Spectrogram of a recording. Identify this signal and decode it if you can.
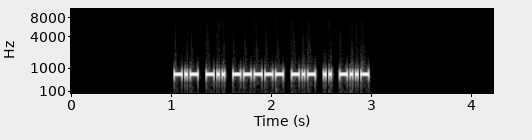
Morse code, heard as a keyed tone, about 46 wpm, 700 Hz. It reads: KD0KIX
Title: USA Call Signs - 6 Characters - Repeated 3x - 45wpm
